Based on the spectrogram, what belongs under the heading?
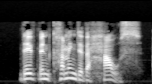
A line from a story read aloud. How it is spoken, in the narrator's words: I snapped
